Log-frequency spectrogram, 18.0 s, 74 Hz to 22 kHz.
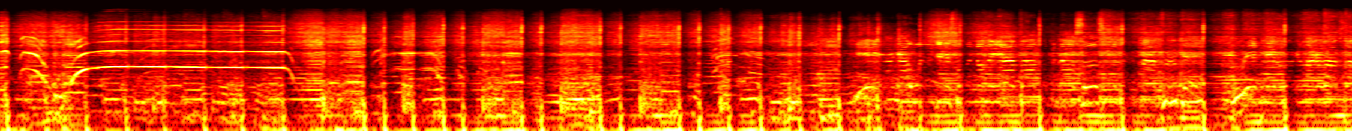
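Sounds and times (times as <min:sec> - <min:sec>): drum beat: 0:00.0 - 0:14.2
country-rock band playing: 0:00.0 - 0:18.0
electric guitar: 0:00.0 - 0:18.0.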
